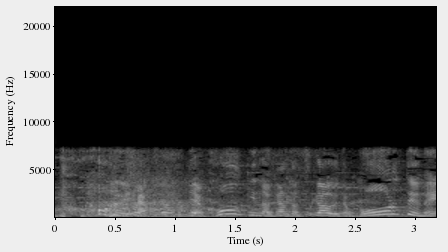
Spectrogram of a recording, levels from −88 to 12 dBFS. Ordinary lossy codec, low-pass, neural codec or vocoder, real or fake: none; 7.2 kHz; none; real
